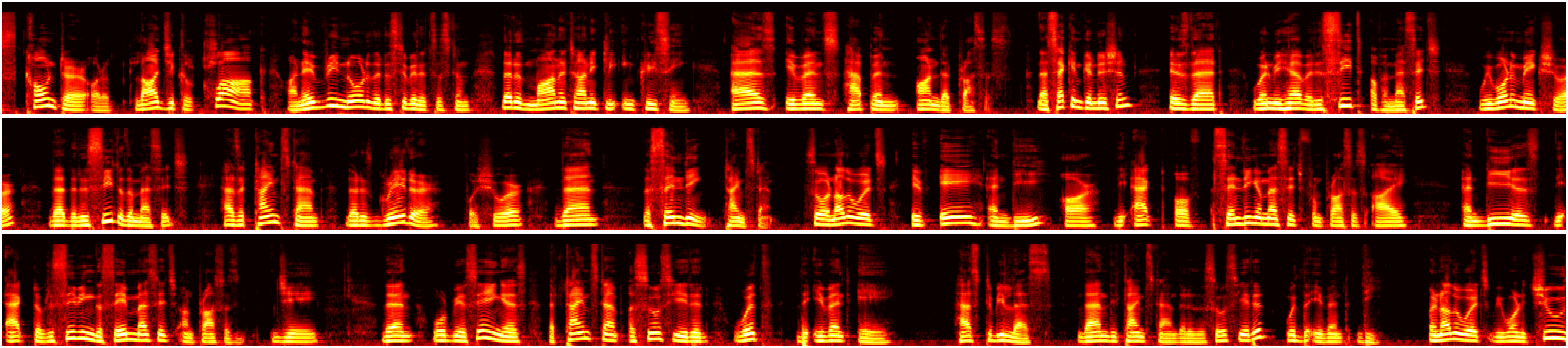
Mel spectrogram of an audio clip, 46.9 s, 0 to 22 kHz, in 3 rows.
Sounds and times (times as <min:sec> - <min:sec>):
Speech: 0:00.0 - 0:34.5, 0:35.1 - 0:46.9.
